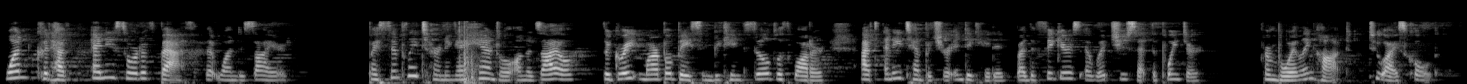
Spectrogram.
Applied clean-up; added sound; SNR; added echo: classical method WPE with log-MMSE.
